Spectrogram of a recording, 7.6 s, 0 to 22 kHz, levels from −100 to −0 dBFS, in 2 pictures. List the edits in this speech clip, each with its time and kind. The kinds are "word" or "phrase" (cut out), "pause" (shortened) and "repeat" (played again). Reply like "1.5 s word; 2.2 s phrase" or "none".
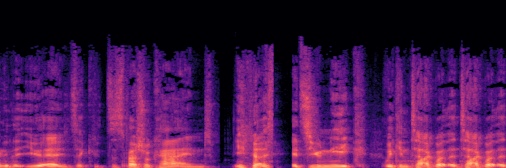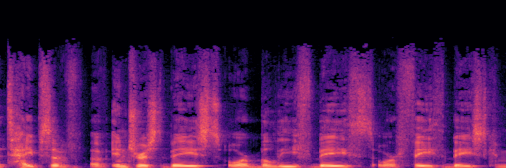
1.6 s pause; 2.0 s word; 2.9 s phrase; 3.4 s repeat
